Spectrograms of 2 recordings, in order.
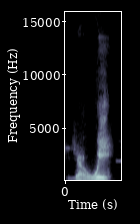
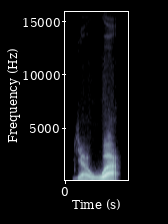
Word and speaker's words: Yahweh: Pues no, en la poesía samaritana siempre rimaban el nombre sagrado con palabras que terminaban en we. Entonces, esto señala hacia la pronunciación Yahweh y no Yahuwah o Jehová, como, ¿verdad?, pretenden algunas otras personas.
